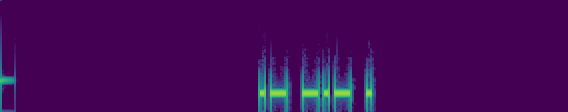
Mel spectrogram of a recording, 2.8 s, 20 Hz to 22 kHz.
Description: Morse code, heard as a keyed tone, about 46 wpm, 700 Hz. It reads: AKE
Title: Top Three Letter Combinations in Words 45wpm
